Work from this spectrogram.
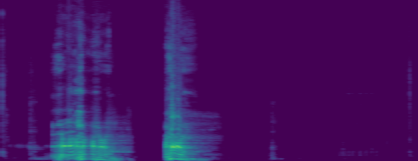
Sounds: Throat clearing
